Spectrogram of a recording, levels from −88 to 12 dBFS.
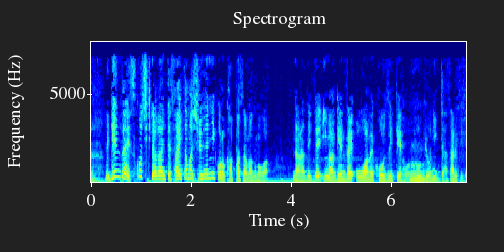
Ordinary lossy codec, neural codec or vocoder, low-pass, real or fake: MP3, 32 kbps; codec, 16 kHz, 8 kbps, FreqCodec, smaller model; 7.2 kHz; fake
